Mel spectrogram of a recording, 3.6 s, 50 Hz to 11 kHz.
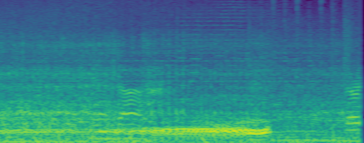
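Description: A 2021 Sherco 300 SE Factory dirt bike is ridden at a steady cruise, its engine droning loud and close with a rising pitch before easing off near the end, under wind noise.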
